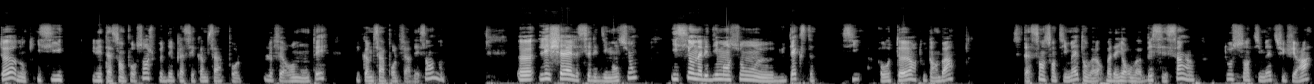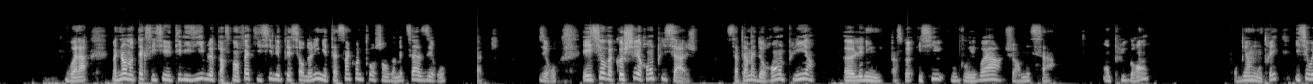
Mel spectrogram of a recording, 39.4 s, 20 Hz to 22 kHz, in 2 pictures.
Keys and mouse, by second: 2.5 click, 6.3 click, 13.1 click, 14.8 click, 16.6 click, 19.5 click, 25.8 click, 30.6 click, 33.8 click, 35.8 click, 37.2 click, 38.5 click.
